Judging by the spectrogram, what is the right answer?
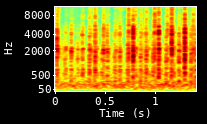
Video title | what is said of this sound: BEST STARTER LENS - $136 | if you shake it you can actually hear that that plastic shaking around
